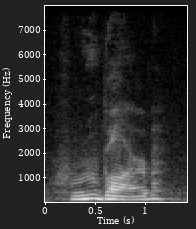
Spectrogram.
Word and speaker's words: rhubarb: Rhubarb. Because there's an H that no one pronounced, so it's rhubarb.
